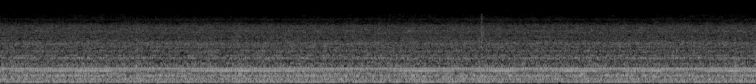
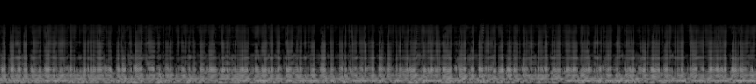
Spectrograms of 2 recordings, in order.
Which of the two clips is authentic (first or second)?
first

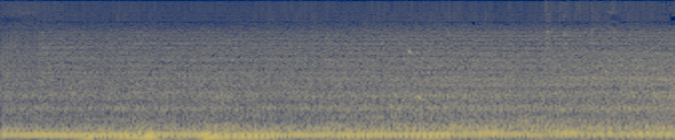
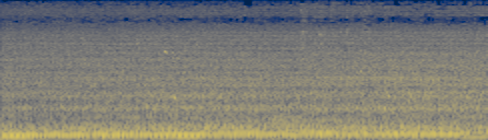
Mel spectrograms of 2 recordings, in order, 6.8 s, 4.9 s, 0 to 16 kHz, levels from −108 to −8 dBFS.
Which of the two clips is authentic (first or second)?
first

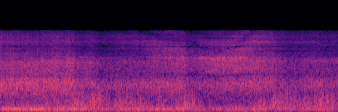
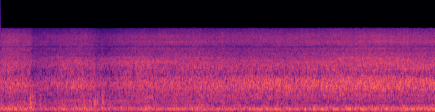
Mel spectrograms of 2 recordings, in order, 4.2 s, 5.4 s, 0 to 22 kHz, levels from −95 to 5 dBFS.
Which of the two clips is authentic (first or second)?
first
